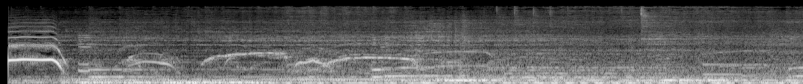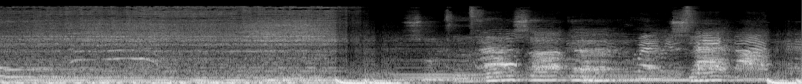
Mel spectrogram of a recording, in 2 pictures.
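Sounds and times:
live pop-rock band playing: 0.1 - 15.7.

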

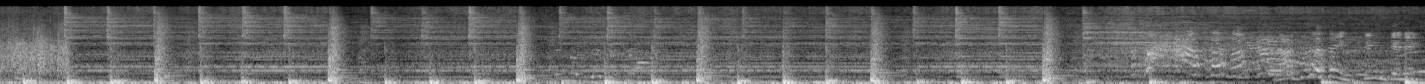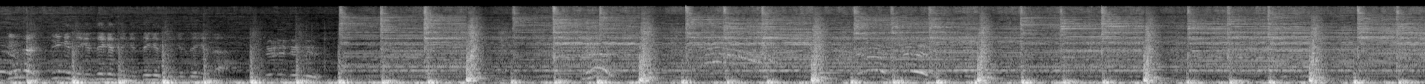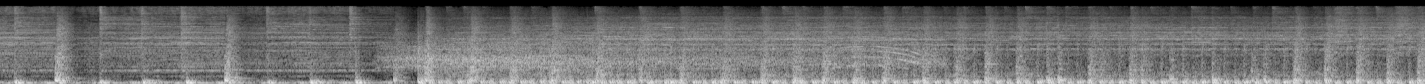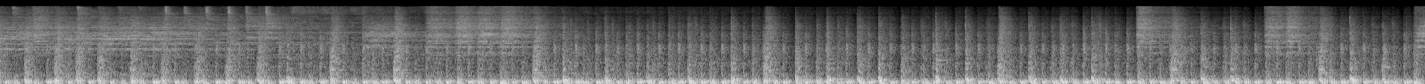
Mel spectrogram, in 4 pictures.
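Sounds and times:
cymbals: 0.0 - 15.5, 17.6 - 48.5
drum kit playing: 0.0 - 57.0.

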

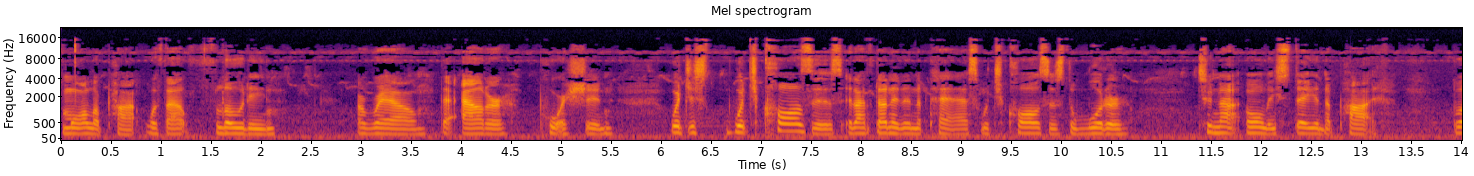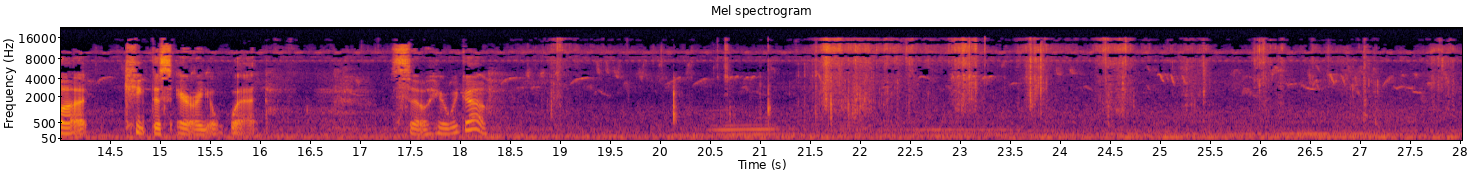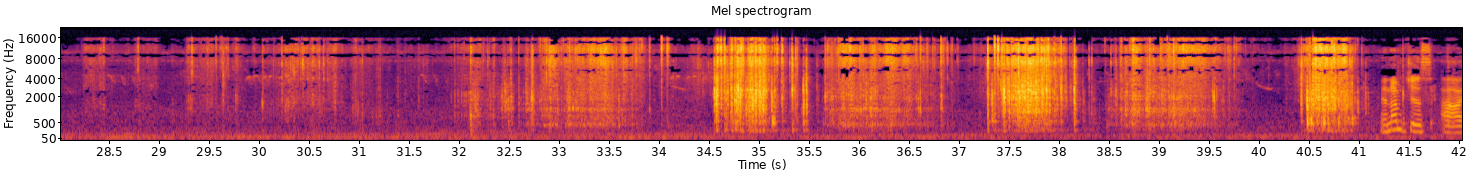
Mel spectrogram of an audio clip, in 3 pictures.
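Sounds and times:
gravel crunching and rattling: 21.1 - 42.0.

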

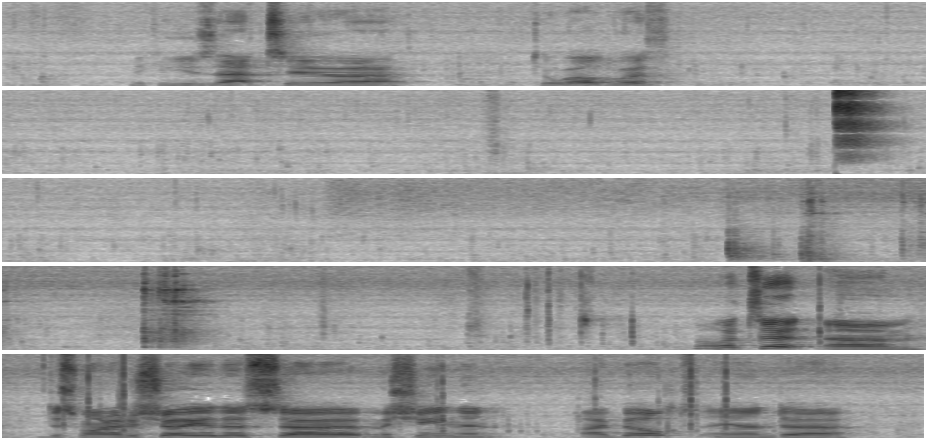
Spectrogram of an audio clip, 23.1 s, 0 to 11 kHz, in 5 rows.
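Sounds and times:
sharp click: 8.8 - 9.2
bubbling hiss: 10.8 - 23.0.

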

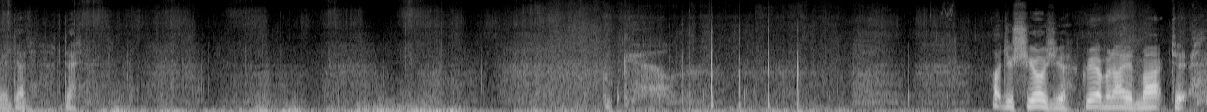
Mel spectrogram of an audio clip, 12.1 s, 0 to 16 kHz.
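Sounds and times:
wind rumbling on microphone: 0.0 - 9.9
footsteps through heather: 0.0 - 12.0.

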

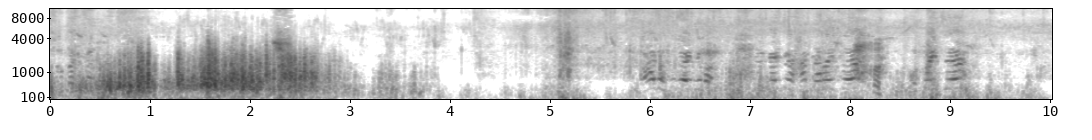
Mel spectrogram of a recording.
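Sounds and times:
scuffs and knocks on rocky ground: 4.8 - 6.4.

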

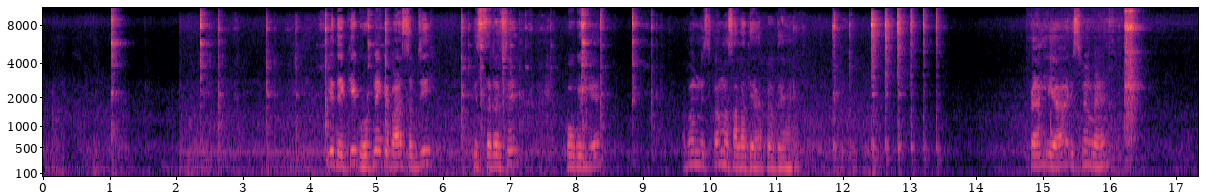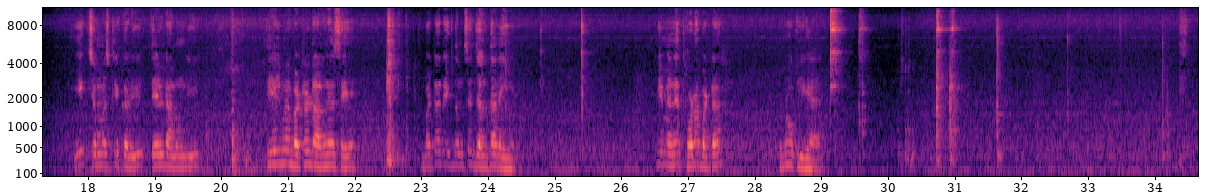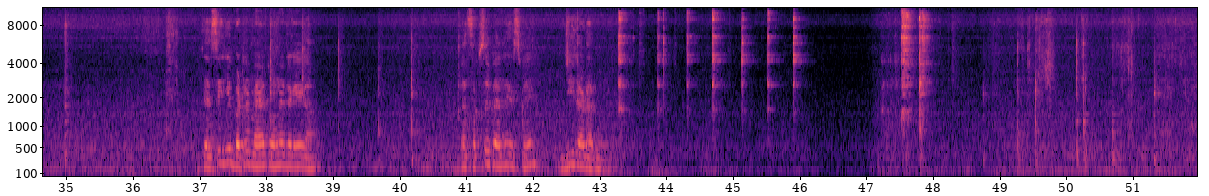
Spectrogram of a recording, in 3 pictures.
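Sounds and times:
faint steady hiss: 0.0 - 51.9
utensils clinking against pan: 47.2 - 48.0.

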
